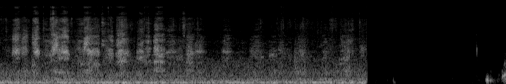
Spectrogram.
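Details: Merle American Bully puppies at play, breathing in quick rhythmic pants of about three per second over a steady low rumble, then an abrupt drop to near silence with a faint sound at the end.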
